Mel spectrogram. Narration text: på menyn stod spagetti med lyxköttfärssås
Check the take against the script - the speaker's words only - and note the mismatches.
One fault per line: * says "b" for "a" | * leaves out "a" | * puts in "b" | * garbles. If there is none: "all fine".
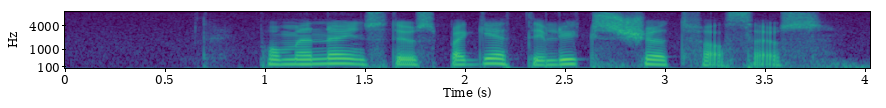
* leaves out "med"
